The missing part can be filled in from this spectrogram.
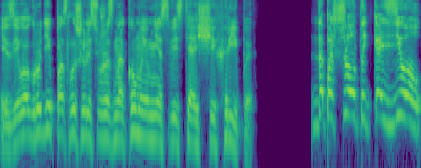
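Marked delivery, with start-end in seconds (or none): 3.9-5.3 very high, slow, tearful shout. A man suddenly curses the narrator, shouting with tears. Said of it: "вдруг выкрикнул он со слезами в голосе".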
